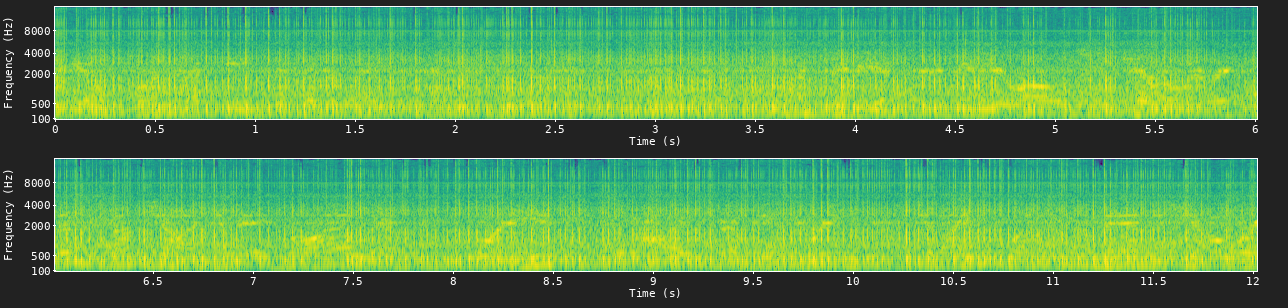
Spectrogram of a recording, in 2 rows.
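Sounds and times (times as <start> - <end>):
muffled radio voice: 0.0 - 2.6, 3.6 - 12.0.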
